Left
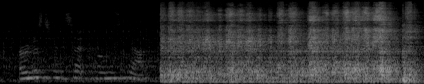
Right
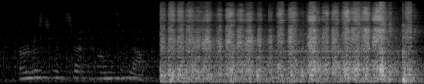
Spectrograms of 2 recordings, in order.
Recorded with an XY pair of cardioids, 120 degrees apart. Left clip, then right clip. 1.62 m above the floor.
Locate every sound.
0.2 s a woman speaking: 15° left, 2 m; by 1.5 s 5° left, 4 m
1.6 s writing: 50° right, 1.2 m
